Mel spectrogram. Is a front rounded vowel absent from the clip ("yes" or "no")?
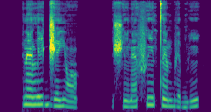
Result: yes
